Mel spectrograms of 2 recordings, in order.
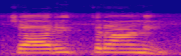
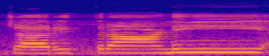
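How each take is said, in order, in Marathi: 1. ri आणि ni हे स्वर ह्रस्व आणि झटकन म्हणायचे. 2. ri आणि ni हे स्वर दीर्घ, ओढून म्हणायचे. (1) "दीर्घ उच्चार नाही करायचा. चारित्राणी लगेच थांबायचे" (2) "असं नाही करायचं"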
